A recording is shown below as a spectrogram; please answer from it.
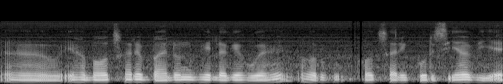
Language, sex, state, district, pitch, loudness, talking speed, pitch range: Hindi, male, Maharashtra, Aurangabad, 105 Hz, -15 LUFS, 180 wpm, 100-110 Hz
